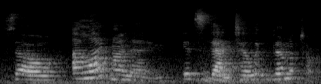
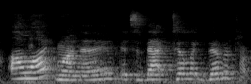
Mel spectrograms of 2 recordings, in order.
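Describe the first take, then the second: First: Teacher spelling out the dactylic beat; meter demo. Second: Lightly voiced actress answering a talk-show host; Stephanie's quip. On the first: Shown as a demonstration. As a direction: scan the line out for the class. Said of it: "what she meant was". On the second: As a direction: toss off the name line like a witty guest. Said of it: "And she said".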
